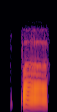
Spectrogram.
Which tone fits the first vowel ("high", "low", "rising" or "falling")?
low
